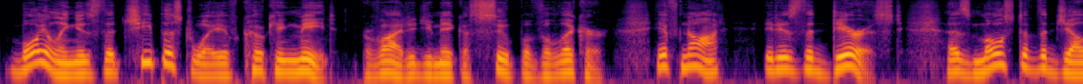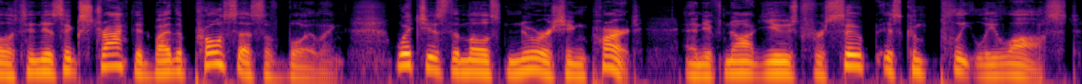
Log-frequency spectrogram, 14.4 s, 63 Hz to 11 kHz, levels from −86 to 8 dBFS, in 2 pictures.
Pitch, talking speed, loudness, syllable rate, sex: 130 Hz, 205 wpm, -19 LUFS, 5.5 syllables/s, male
